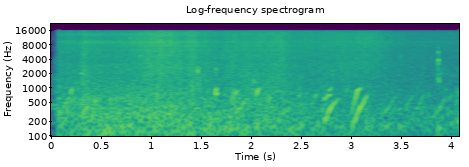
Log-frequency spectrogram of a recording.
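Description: Underwater bubbling sound effect: a steady rush of water noise with short rising bubble blips that come more often from about a second and a half in.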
